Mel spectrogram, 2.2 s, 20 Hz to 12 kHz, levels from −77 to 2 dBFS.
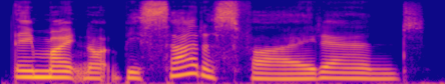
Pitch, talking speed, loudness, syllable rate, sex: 200 Hz, 160 wpm, -18 LUFS, 3.9 syllables/s, female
